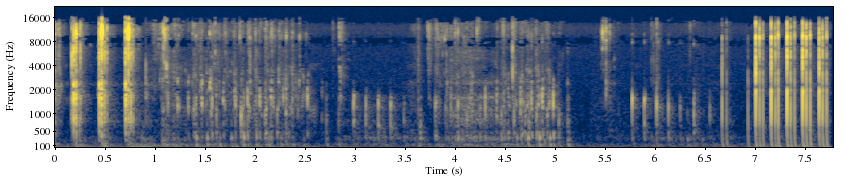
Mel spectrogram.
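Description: A small glass perfume bottle filled with amber liquid and bearing printed lettering is tapped and scratched rapidly with short nails, held close. Bright, sharp clicks and taps come in quick, uneven bursts with softer scratchy rustling in between, ending in a cluster of louder taps.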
